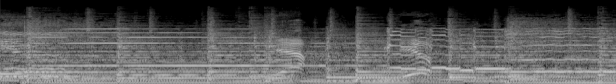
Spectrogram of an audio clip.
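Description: A worship song performed live: voices singing over instrumental accompaniment, with long held notes.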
